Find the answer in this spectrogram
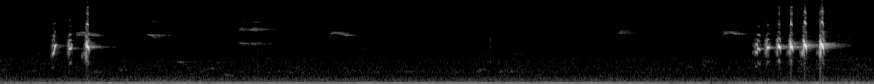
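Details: Yellow-vented bulbul call, used as a lure to prompt other bulbuls to sing: an opening burst of three bubbly, slightly harsh notes, a long quiet gap with faint distant chirps, then a quick run of about six chattering notes.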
